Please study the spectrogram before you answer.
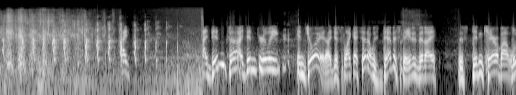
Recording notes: Live from U Ridge for the Am Fam Championship.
